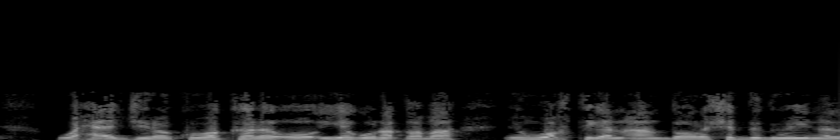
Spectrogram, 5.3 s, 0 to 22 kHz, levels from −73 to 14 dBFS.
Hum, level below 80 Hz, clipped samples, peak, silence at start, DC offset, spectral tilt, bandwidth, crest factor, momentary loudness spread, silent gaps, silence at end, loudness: none; -64 dBFS; under 0.1%; -10 dBFS; 0.35 s; under 0.1%; -4 dB/octave; 7.8 kHz; 14 dB; 4 LU; none; 0 s; -24 LUFS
